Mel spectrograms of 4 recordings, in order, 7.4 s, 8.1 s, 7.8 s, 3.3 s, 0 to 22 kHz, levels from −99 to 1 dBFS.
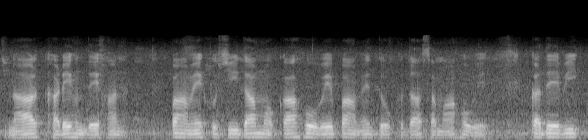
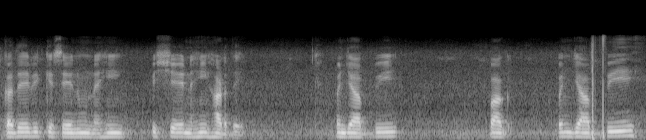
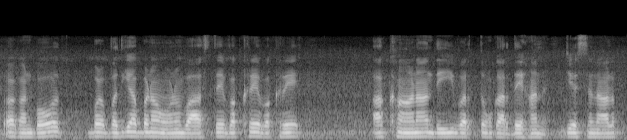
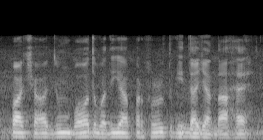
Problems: background sounds at intervals, background conversations at intervals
